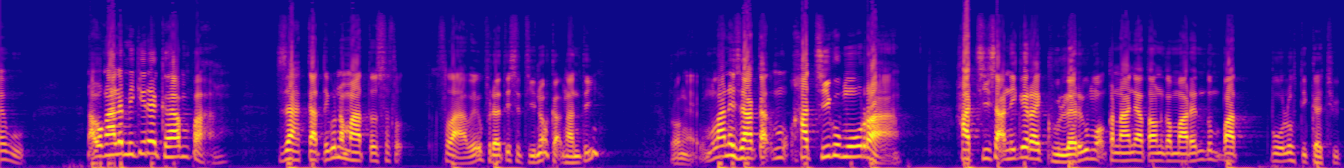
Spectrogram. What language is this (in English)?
Indonesian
